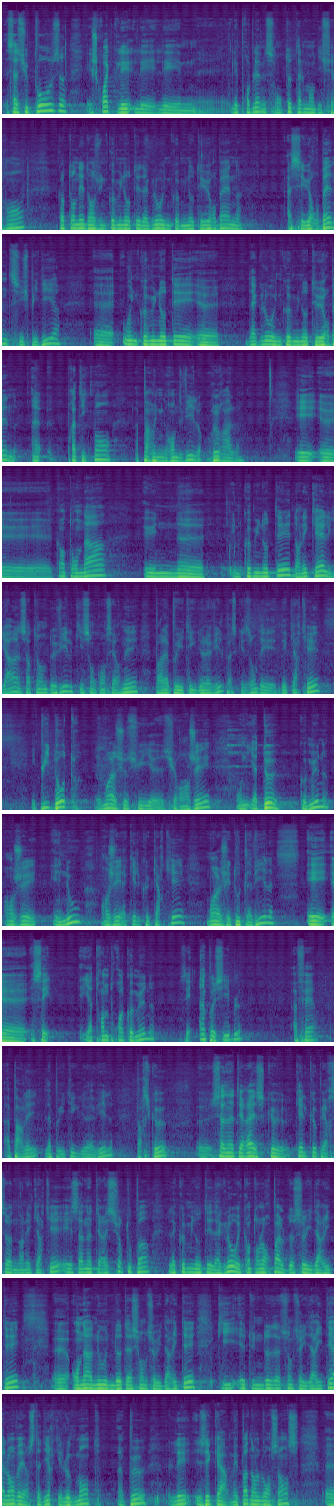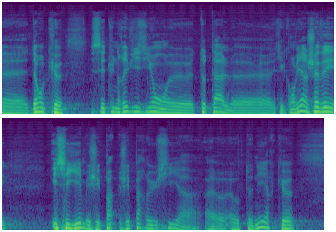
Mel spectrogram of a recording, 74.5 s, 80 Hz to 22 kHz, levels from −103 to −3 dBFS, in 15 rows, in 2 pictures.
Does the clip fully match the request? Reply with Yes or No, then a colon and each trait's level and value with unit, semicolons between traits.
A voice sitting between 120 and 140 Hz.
Yes: low, 135 Hz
